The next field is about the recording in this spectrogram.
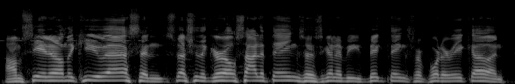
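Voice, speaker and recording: A man's voice: fairly high pitch, a little fast, fairly bright tone, smooth. A man announcing a surf contest in a laid-back surfer manner, mixing live commentary with easy slangy chat.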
